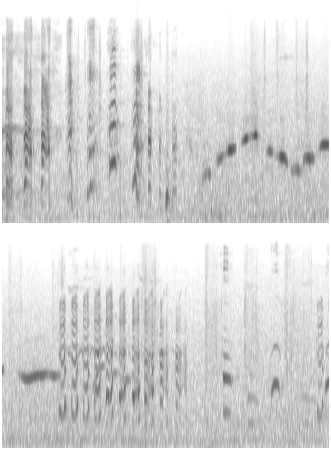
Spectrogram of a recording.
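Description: Cartoon character vocal effects: a run of high, squeaky chirps, then a single wavering whistle that glides up and down for about two seconds, then a quick burst of squeaky giggling-like chirps about five seconds in.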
